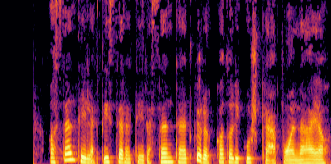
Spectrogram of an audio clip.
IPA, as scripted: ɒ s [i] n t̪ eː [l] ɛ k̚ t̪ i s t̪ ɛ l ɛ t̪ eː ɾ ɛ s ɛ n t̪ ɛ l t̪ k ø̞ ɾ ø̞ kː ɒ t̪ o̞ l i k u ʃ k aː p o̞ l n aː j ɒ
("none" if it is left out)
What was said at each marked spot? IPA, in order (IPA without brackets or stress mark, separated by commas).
ɛ, l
